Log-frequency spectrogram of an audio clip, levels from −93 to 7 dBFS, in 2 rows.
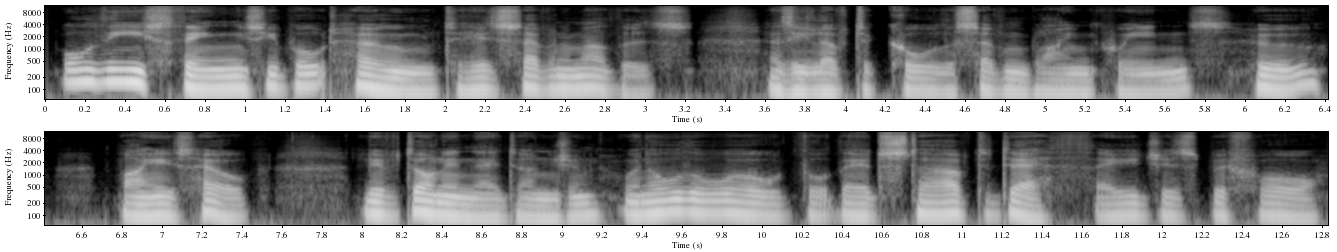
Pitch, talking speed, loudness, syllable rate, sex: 100 Hz, 185 wpm, -18 LUFS, 4.5 syllables/s, male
